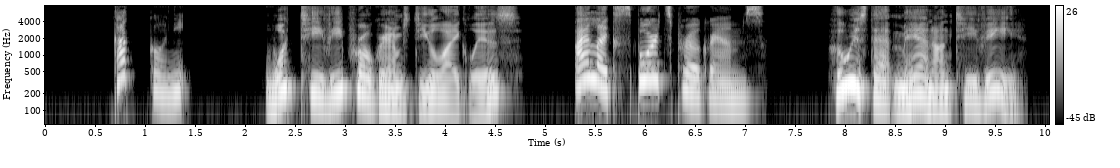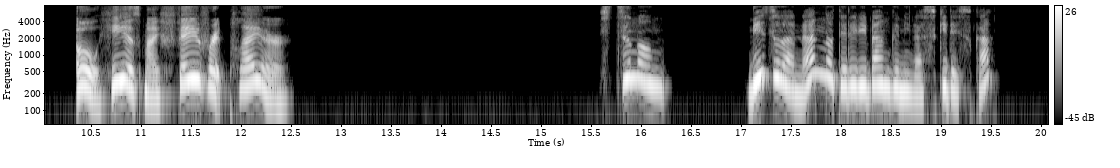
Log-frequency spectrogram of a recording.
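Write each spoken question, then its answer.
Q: Liz は何のテレビ番組が好きですか?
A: スポーツ番組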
